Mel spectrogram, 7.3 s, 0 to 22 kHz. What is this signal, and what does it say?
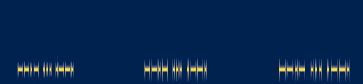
Morse code, heard as a keyed tone, about 33 wpm, 700 Hz. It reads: QSP QSP QSP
